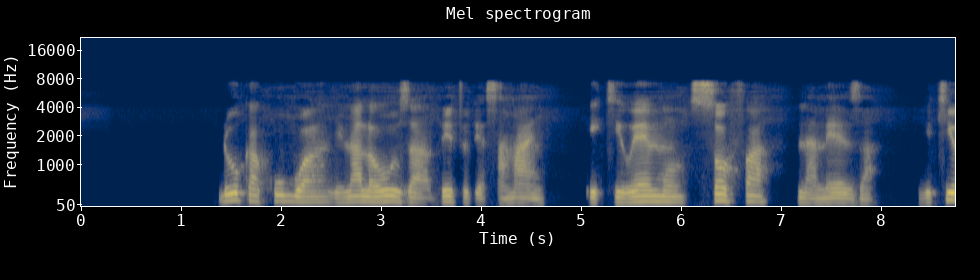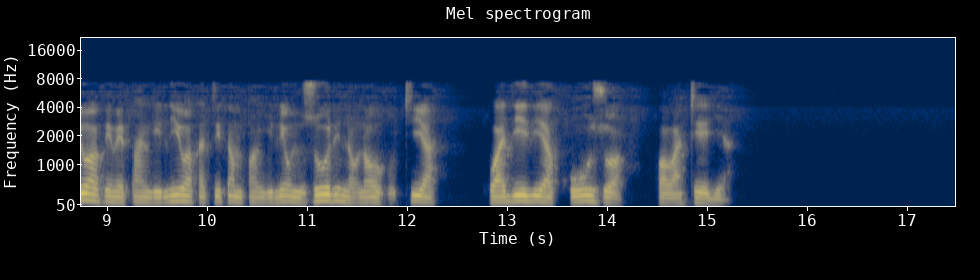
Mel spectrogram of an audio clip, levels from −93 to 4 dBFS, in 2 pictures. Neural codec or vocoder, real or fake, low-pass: autoencoder, 48 kHz, 32 numbers a frame, DAC-VAE, trained on Japanese speech; fake; 7.2 kHz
